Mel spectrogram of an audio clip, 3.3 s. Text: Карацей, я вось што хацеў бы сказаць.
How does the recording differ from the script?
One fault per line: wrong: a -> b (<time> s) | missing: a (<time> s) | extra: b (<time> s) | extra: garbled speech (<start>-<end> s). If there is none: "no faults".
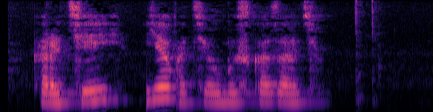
missing: вось што (1.3 s)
